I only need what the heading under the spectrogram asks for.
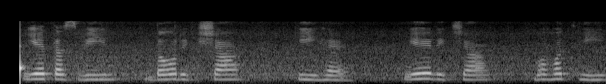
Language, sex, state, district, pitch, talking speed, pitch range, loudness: Hindi, female, Haryana, Rohtak, 230 Hz, 100 wpm, 225-245 Hz, -26 LUFS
